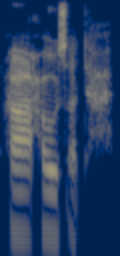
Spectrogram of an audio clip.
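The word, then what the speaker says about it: Ahousaht: So, for example, the Ahauzit tribe is called is its name is pronounced like I just said it in English, Ahauzit, Ahauzit. But its Nuchanoth pronunciation is Ahosata, Ahosata.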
